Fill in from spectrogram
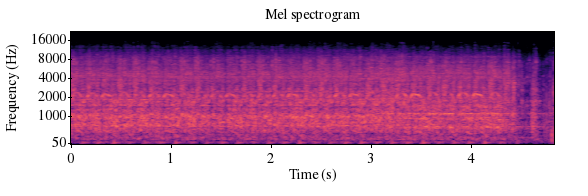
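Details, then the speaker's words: Mercedes diesel being fitted as a trailer-mounted power unit, transmission spun over unloaded, possibly in fifth gear: a fast, uneven metallic rattle about three per second over the engine. Suspected gear backlash, expected to ease under load. "i think that backlash is what we're hearing a lot of backlash in it yeah i think the backlash i don't think it'll do that once we get it uh running"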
